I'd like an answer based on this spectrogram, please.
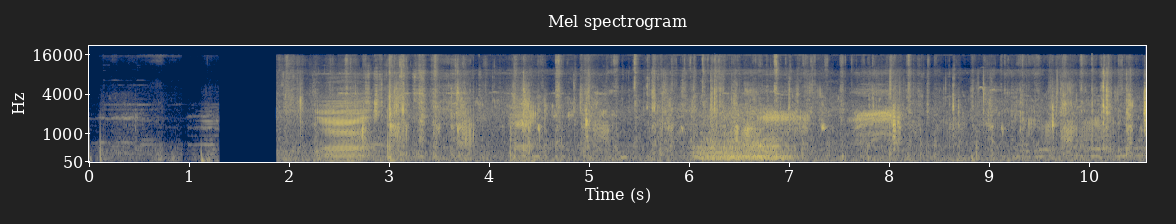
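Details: A water buffalo offered for sale in Guntur, Andhra Pradesh, gives a drawn-out lowing moo at mid-clip, with people talking nearby and a short silent gap near the start.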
